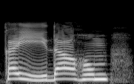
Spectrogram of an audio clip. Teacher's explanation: तो अभी यहाँ पर ना तो मीम है और ना ही बा है, इसलिए यहाँ पे इजहार शफवी का क़ायदा आता है तो हम यहाँ पर मीम को ज़ाहिर करके पढ़ेंगे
